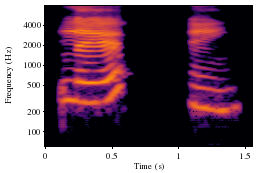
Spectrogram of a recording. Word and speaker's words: leem: A palavra leem, eles leem, se separa. Lê-em.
